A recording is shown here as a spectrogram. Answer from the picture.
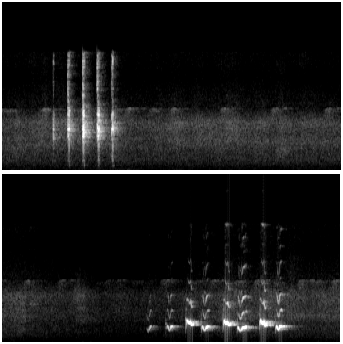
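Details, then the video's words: Ci ijo jumbo, a greater green leafbird, in trucukan-style song: a few faint clicks, a long quiet gap, then a short run of rapid scratchy chattering notes. "Ci ijo jumbo rasa trucukan ngoceh"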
